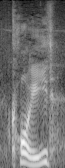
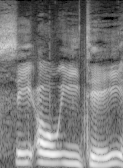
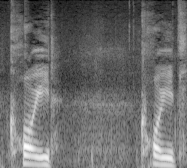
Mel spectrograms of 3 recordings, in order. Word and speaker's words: coed: we've done it's time for a Welsh lesson coid is wood van means and it's c-o-e-d it's not pronounced coed it's pronounced as if you're saying seal Whitey coid coid language lessons in my walks anyway head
